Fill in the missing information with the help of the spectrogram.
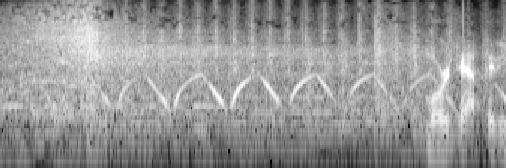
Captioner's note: siriren w waiailing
